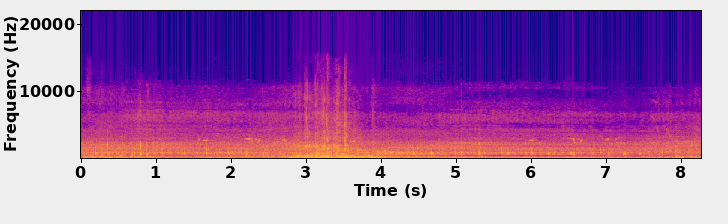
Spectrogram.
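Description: Wind buffeting the microphone in gusts, the strongest about three seconds in, over a steady low rumble.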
